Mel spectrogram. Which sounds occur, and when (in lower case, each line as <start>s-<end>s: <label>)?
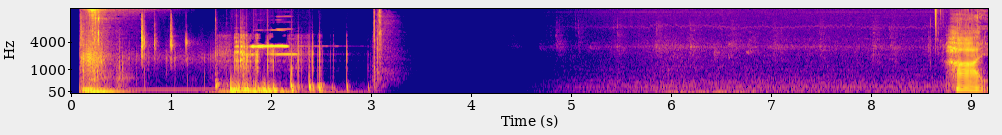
2.3s-2.8s: generic impact sounds
2.9s-3.4s: sound effect
4.3s-9.1s: background noise
8.6s-9.1s: man speaking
